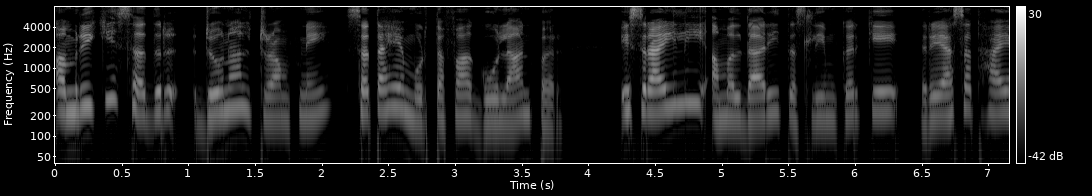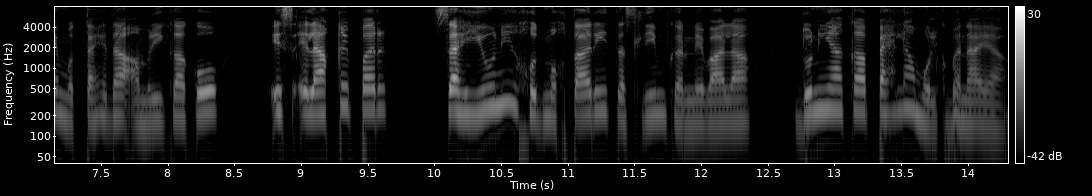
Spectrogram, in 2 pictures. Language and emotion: Urdu, neutral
